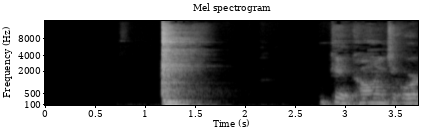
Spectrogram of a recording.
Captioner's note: gavel thuds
